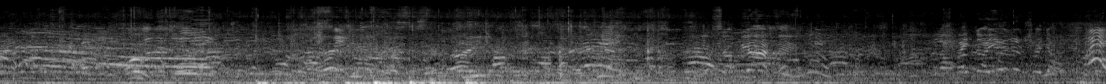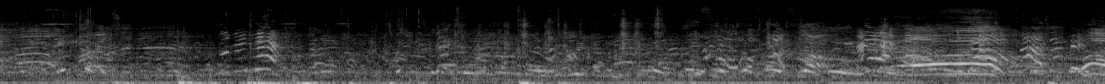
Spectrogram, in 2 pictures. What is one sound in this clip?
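A crowd of children and adults chatters and calls out outdoors.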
